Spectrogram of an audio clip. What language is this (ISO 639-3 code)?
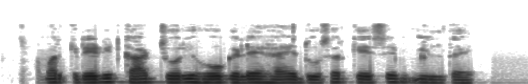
mag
